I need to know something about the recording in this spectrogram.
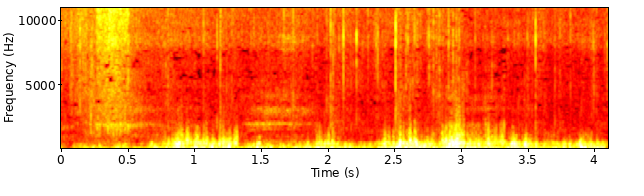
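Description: Wind buffeting the microphone outdoors, a steady low rumble with irregular gusts and soft thumps.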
